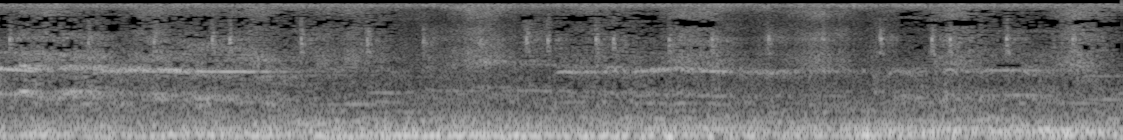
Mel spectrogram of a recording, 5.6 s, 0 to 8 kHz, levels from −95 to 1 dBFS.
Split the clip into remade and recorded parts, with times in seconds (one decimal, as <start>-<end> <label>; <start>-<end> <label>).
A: 0.0-2.0 recorded; 2.0-2.6 remade; 2.6-3.6 recorded; 3.6-4.5 remade; 4.5-5.6 recorded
